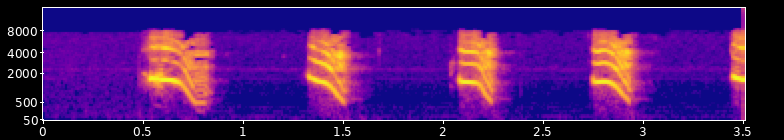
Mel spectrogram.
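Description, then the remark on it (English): A voice imitates a separated or lost calf's chirp call: five short, high chirps that each slide sharply downward in pitch, repeated at a steady, fairly quick pace with brief silences between and no talking. “It's just, you know, because calves do more of a chirp than a mew.”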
